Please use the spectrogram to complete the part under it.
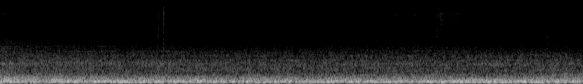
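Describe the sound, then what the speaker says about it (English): Continuous low road rumble and engine drone from inside a moving car, steady and fairly loud with no talking. "I'm driving back home from dropping my son off"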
